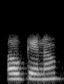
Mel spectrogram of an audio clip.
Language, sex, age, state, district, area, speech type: Telugu, female, 18-30, Telangana, Warangal, rural, conversation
